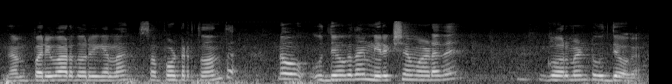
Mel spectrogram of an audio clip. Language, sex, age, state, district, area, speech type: Kannada, male, 30-45, Karnataka, Bidar, urban, spontaneous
